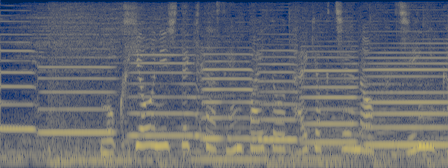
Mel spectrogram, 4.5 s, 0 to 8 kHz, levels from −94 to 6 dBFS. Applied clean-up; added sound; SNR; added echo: none; Bowed string instrument; 0 dB; none.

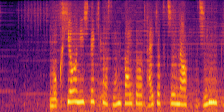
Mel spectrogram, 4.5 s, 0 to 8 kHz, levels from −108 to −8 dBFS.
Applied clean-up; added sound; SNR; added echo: neural separator model SepFormer DNS4.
